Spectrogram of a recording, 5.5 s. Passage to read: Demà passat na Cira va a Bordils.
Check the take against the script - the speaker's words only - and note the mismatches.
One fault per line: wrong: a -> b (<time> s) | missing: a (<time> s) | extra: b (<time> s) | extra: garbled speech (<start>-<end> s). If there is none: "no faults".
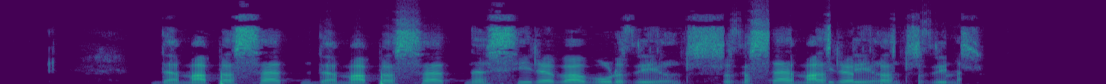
extra: demà passat (1.6 s)
extra: garbled speech (3.6-4.8 s)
